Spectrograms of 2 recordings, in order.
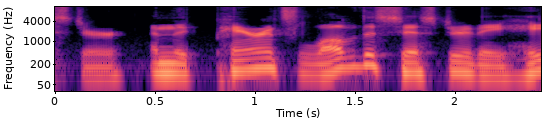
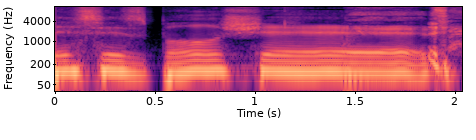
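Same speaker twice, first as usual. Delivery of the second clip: put-on ghostly whisper voice; 5 dB louder than usual. Retelling what the ghouls at the booth say: imitating a ghosty whisper voice. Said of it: "ghosty whisper voice".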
